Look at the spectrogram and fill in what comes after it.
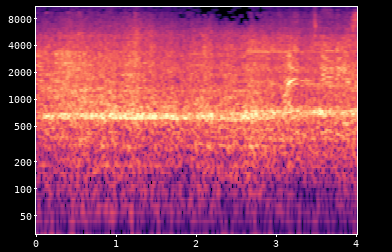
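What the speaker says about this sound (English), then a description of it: "The BART train coming out of the tunnel." A BART train emerges from a tunnel with a loud, steady rumble and a rolling roar, heard nearby from a passing car, with voices talking over it.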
